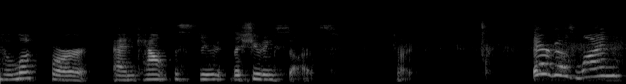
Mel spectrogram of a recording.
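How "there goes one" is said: excited higher-pitched exclamation; exclaiming. A narrator's reading. Amy spotting a shooting star, exclaiming. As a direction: call it out, lifted in pitch. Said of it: "exclaimed Amy".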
